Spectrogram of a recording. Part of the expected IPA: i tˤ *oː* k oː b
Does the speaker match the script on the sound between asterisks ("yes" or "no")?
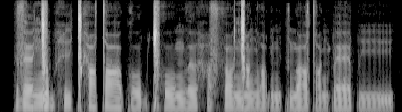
yes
